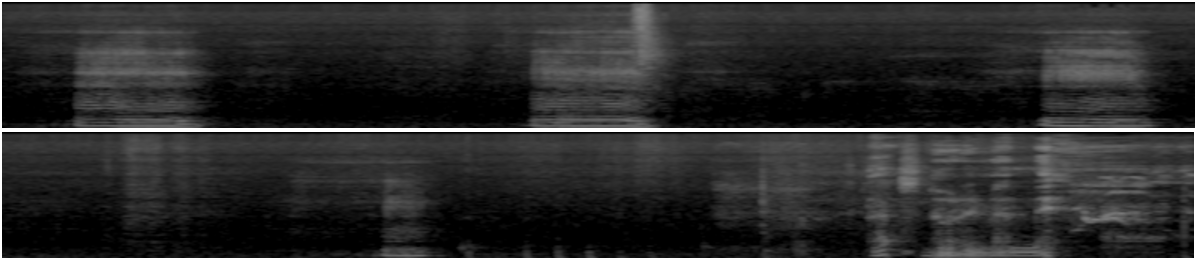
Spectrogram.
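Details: Loud, deep rattling snores about every three seconds from a person in bed in a quiet room, then a faint snore and shuffling noise near the end: snoring.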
